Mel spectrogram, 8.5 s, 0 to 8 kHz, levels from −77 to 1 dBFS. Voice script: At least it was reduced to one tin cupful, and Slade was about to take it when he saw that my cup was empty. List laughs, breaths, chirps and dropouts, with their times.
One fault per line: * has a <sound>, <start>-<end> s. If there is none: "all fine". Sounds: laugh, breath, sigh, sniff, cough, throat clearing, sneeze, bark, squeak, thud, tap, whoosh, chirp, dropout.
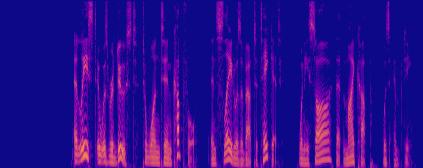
all fine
